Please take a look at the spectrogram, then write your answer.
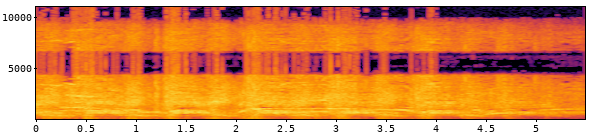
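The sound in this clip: The Jerry Springer Show studio audience chants together, a loud, sustained mass of voices that holds steady before easing slightly at the end.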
